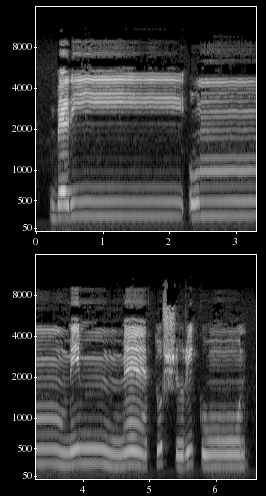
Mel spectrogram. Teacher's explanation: So in بريء the mud is within the word, so it's mud متصل and we are going to hold it 4 حركات.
